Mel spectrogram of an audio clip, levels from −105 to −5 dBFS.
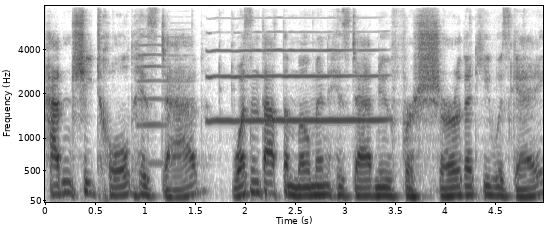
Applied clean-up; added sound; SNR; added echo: none; Wind instrument, woodwind instrument; 11 dB; reverberation time 0.4 s.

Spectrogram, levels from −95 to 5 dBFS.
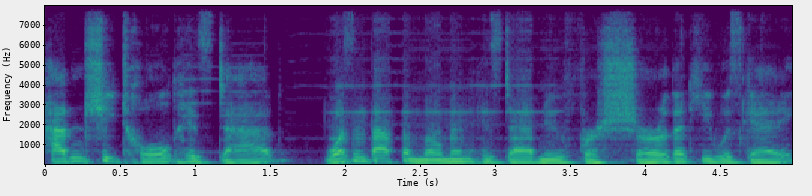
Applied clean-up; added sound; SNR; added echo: neural separator model SepFormer DNS4.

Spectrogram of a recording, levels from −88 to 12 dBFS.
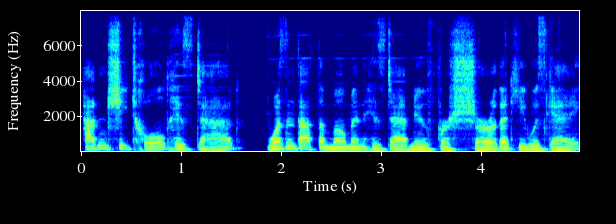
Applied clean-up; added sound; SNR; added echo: neural mask model DeepFilterNet 3.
